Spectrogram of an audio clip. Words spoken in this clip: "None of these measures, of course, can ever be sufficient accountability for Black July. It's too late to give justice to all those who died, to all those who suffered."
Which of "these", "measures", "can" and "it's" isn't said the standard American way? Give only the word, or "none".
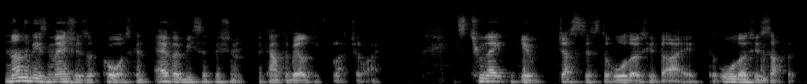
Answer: none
